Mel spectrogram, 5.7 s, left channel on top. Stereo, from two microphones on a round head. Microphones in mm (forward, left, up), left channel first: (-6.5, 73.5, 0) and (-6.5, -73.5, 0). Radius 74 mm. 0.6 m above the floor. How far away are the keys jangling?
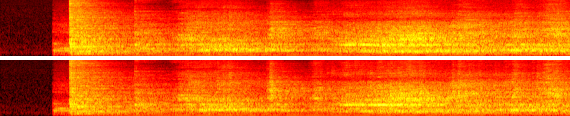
About 2 m.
